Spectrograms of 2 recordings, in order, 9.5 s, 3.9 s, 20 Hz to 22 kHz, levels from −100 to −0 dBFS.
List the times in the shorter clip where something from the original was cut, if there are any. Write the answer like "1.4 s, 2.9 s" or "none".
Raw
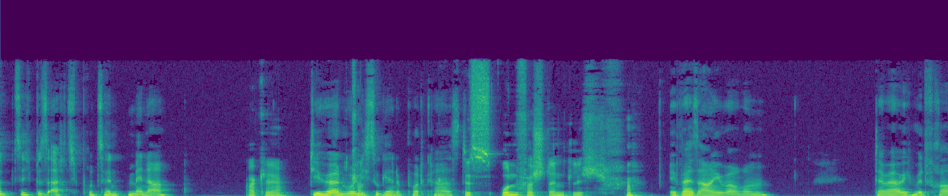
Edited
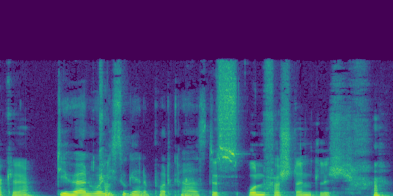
none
